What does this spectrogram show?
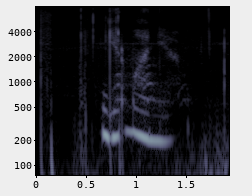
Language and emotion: Russian, neutral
